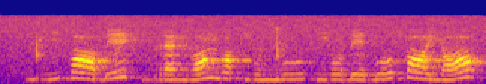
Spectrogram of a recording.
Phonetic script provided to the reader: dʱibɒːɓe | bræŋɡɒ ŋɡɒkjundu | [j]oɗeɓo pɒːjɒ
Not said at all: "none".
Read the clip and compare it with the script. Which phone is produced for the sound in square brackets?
j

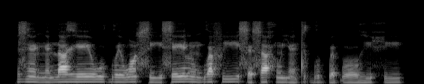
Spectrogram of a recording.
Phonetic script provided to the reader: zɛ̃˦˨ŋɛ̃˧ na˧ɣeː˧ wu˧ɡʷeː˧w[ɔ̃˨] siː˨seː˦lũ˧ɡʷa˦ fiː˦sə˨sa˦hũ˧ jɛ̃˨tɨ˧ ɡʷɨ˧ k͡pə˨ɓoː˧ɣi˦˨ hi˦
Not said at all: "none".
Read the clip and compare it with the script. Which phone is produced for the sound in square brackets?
ɔ̃˦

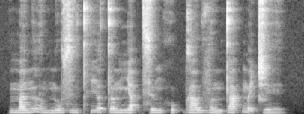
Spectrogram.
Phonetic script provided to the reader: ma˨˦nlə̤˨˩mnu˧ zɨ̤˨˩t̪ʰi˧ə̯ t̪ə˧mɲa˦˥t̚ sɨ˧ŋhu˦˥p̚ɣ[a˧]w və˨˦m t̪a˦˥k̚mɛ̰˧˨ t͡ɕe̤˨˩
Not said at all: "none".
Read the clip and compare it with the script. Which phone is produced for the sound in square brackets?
a˧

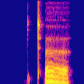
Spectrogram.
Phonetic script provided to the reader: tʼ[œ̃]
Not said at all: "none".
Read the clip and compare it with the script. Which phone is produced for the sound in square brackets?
œ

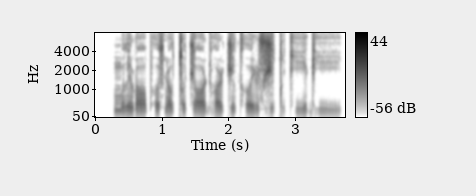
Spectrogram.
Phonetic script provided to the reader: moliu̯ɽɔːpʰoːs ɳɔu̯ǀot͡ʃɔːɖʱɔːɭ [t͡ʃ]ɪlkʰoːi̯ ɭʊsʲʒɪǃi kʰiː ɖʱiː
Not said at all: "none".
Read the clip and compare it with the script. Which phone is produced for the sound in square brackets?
t͡ʃ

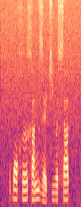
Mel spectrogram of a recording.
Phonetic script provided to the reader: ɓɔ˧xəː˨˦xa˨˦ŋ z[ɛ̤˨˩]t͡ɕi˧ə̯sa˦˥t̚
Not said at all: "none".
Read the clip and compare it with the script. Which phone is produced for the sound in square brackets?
ɛ˧˩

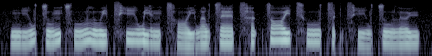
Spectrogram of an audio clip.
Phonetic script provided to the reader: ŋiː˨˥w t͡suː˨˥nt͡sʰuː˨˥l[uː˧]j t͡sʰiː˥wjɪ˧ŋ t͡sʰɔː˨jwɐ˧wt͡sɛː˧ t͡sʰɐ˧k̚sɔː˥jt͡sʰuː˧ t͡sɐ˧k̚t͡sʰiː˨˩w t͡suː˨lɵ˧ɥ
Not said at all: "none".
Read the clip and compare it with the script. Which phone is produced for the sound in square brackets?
uː˧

